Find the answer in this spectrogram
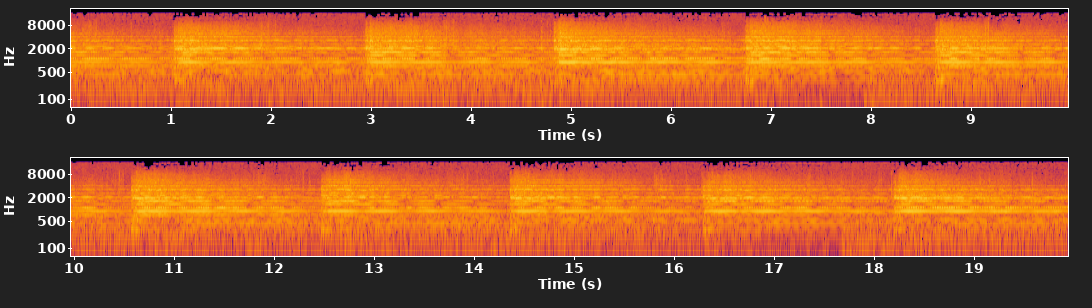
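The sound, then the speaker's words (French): A clock chimes the hour with about ten loud, resonant bell strikes at a slow, steady pace, each ringing tone blending into the next. No one speaks. “L'horloge sonna et sortit sa rêverie à Pauline.”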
